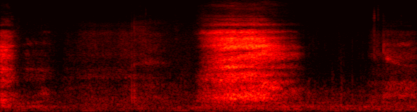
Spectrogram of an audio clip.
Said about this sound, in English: Breathing here.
